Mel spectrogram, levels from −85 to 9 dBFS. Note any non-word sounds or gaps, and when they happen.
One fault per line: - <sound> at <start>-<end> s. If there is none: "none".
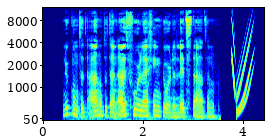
- chirp at 3.8-4.2 s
